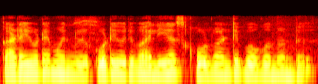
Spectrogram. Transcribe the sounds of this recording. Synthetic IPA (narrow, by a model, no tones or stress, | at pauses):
kɐɽɐjuɽe̞munːiɭkuːɽioɾuʋɐlijɐskuːɭʋeːɳɖipo̞ːɣunːuɳɖɨ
